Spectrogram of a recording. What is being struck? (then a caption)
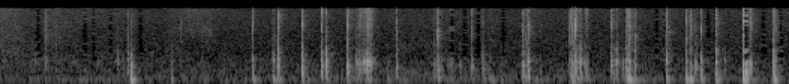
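Embossed vinyl tablet case. Long painted nails scratch across the raised scale texture of an iridescent, embossed faux snakeskin vinyl iPad case. It comes through as a quiet, rapid series of about twenty short, dry, crisp scratches and ticks, bright and broadband with little low end. Each stroke dies away almost instantly.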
